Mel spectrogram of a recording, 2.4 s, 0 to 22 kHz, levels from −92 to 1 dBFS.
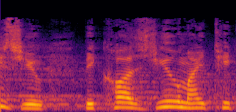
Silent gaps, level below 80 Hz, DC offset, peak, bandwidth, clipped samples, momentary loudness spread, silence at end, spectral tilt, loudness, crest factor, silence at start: none; -62 dBFS; under 0.1%; -6 dBFS; 11.5 kHz; under 0.1%; 6 LU; 0 s; -5.5 dB/octave; -21 LUFS; 16 dB; 0 s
